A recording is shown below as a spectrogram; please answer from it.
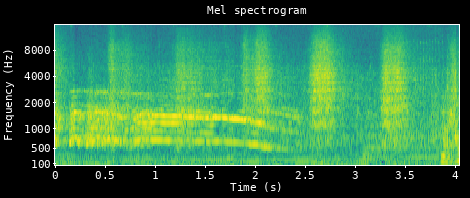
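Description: A rooster crowing once: a long call that falls in pitch as it fades about two seconds in. A straw broom sweeps a dirt yard, with its strokes heard again near the end.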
